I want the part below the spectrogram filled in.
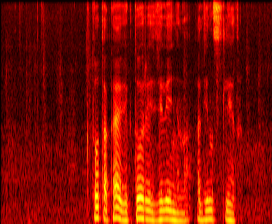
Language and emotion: Russian, neutral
